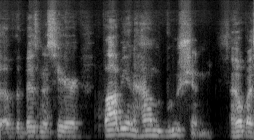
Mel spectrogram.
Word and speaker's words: Hambüchen: So, without further ado, we've got our friend of the of the business here, Fabian Hambüchen.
